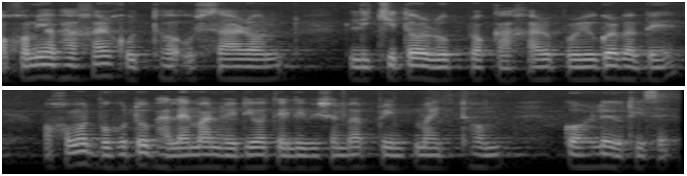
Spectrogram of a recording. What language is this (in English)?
Assamese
